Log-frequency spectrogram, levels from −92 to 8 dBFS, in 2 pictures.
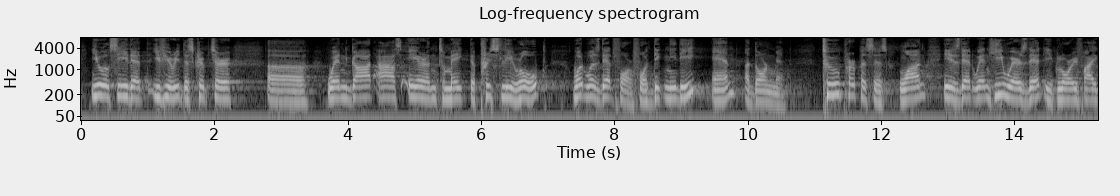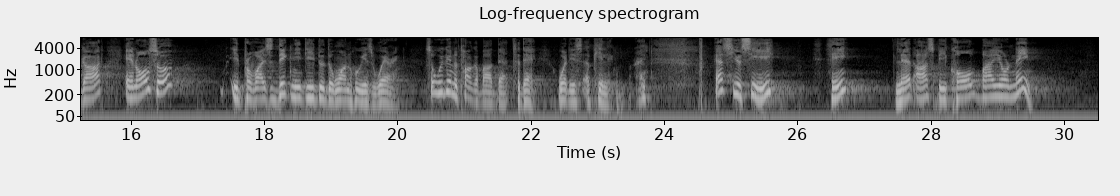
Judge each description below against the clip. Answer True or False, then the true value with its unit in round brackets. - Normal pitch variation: True (4.0 semitones)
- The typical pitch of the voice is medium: True (160 Hz)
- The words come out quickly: False (145 wpm)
